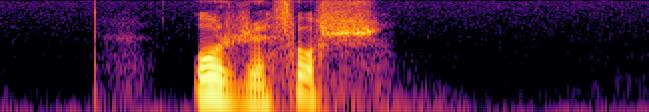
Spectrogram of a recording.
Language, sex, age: Swedish, female, 41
